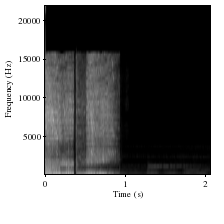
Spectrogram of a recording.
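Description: A man's voice shouting a line loudly and harshly in two bursts, stopping just under a second in, followed by soft background music with held notes.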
